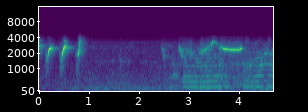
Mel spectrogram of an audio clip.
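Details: Young male trotolan cucak ijo (green leafbird), reported to sing strongly and bravely when paired. Three loud rising whistled notes, a pause, then a lower buzzy harmonic tone under a wavering high whistle.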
